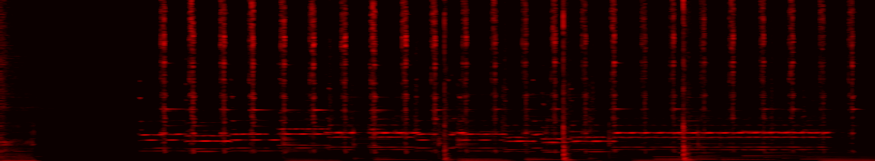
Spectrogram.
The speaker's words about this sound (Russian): Вот и Новый год скоро. Уже часы бьют. А мне кажется, это не часы бьют, а кто-то ногой в дверь стучит.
